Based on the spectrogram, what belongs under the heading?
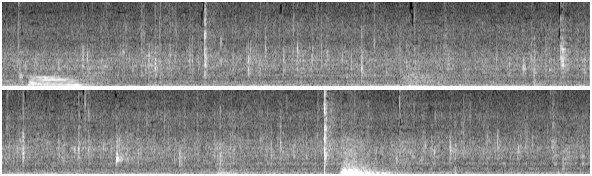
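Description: Pork meatballs frying in a bath of hot oil in a pan: a steady sizzle with scattered small crackles. A single dull thump comes about two-thirds of the way through.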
